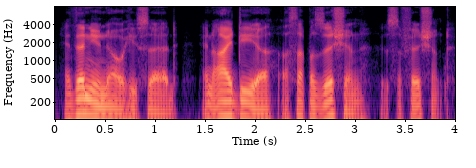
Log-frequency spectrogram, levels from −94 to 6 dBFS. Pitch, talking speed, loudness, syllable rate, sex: 85 Hz, 180 wpm, -20 LUFS, 5.2 syllables/s, male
